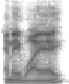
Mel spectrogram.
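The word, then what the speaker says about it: Miya: I think it's Mia, pronounced Maya.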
